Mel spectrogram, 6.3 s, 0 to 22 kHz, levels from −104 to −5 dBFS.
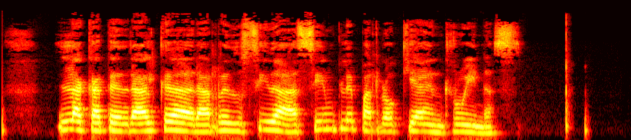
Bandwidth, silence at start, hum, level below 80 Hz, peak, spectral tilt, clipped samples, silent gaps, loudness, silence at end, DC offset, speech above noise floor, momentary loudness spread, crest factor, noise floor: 14.5 kHz; 0.6 s; none; -62 dBFS; -2 dBFS; -4.5 dB/octave; under 0.1%; none; -17 LUFS; 0.65 s; under 0.1%; 36 dB; 14 LU; 18 dB; -53 dBFS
